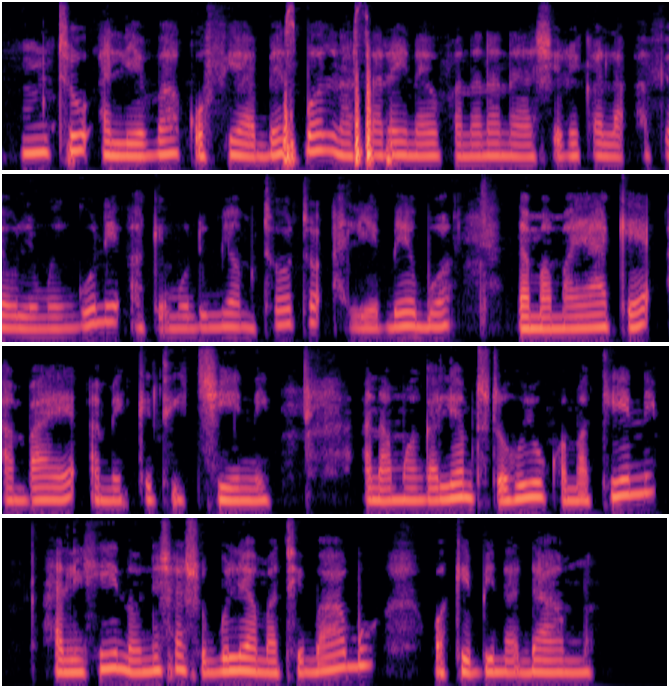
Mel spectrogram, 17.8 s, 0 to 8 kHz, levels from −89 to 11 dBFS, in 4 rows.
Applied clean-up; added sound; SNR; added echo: none; none; none; none.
